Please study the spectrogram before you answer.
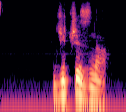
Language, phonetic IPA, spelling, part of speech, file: Polish, [d͡ʑiˈt͡ʃɨzna], dziczyzna, noun, Pl-dziczyzna.ogg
